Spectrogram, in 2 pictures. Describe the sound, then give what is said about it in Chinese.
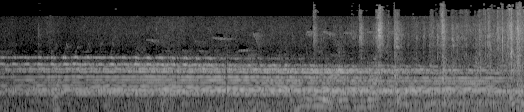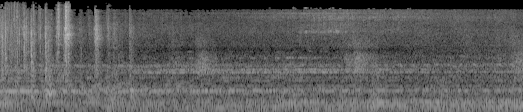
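Pigeon whistles in the hutongs of Beijing fill the air with a steady, layered chord of airy, sustained tones, humming without pause for the whole stretch, with faint scattered clicks and rustles underneath. “在那期节目的环境音中，我们加入了北京胡同里鸽子哨的声音”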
